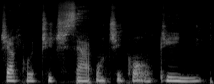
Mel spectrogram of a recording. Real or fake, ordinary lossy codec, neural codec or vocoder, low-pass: fake; none; codec, 44.1 kHz, 1.7 kbps, Pupu-Codec; none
